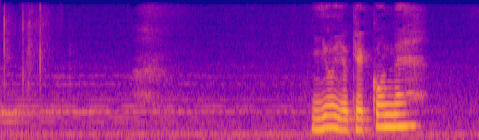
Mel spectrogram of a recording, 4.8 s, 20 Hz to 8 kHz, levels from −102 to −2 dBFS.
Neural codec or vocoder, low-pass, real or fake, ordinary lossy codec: none; 7.2 kHz; real; none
